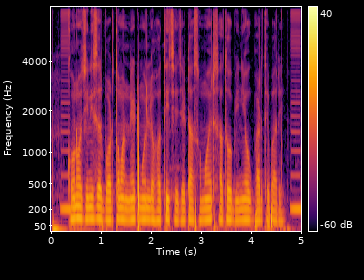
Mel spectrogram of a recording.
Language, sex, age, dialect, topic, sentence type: Bengali, male, 18-24, Western, banking, statement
